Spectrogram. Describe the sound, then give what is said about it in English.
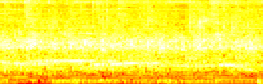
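Steady audience applause for the helpers at a church Christmas pageant fills the whole stretch, a dense wash of many hands clapping at once, fairly loud and continuous with no talking over it. “Let's just give them a round of applause for all their help hurting kids and stuff.”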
